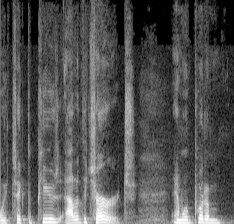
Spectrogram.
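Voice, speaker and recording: The speaker is a woman with a Louisiana accent. Her intonation is monotone and flat. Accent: Southern US, Louisiana. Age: 70s. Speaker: churchgoer. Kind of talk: testimony.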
